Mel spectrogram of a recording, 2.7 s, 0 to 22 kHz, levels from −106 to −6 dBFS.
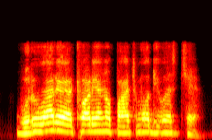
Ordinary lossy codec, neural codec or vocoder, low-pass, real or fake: none; codec, 16 kHz, 1.1 kbps, Voila-Tokenizer; 7.2 kHz; fake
